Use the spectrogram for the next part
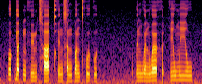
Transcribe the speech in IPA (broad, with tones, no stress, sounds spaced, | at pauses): ʊ˥ k̚ j ɐ˥ t̚ ɪ˨ ŋ h yː˨ m t͡sʰ aː˨˥ t̚ pʰ ɪ˨˥ ŋ s ɐ˨˥ ŋ p ɐ˧ ŋ kʷʰ ɐ˧ j kʷ ɪ˨ k̚ | p ɪ˨ ŋ w ɵ˨ n w œː˧ h ɵ˨ t̚ h iː˥ w m iː˥ w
